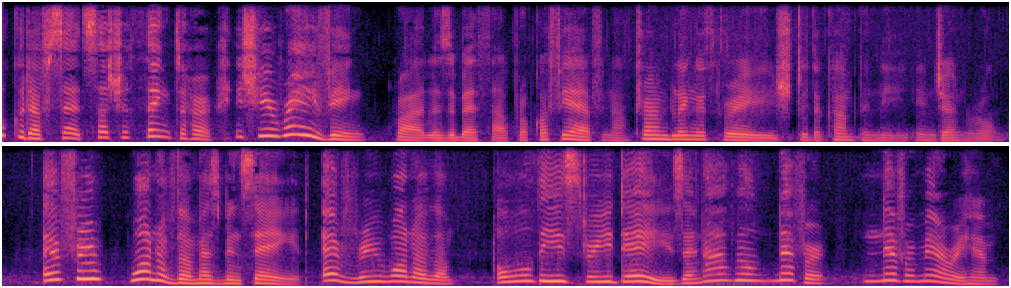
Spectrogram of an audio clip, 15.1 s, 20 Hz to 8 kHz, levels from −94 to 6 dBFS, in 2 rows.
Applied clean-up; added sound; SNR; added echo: neural separator model SepFormer DNS4.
